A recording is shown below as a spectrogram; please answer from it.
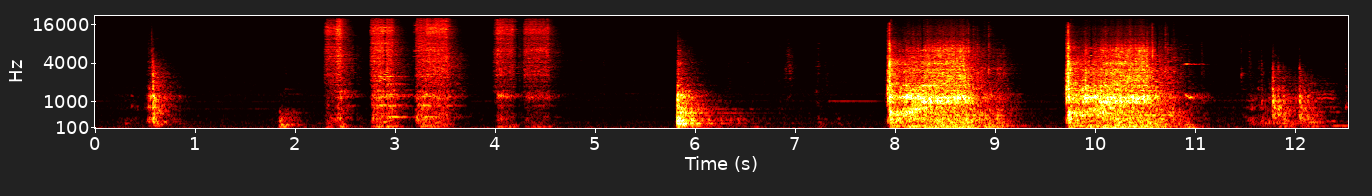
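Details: Rebuilt Briggs & Stratton mower (carb rebuilt and filling, timing dots aligned, valves seated, compression unknown) gives several short pull-start bursts that die away without firing; gas later leaked from the muffler bottom, and the owner suspects a fuel-delivery problem.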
